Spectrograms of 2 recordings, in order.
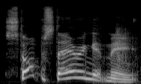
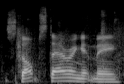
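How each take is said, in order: First: Much higher, slow and drawn out; high squeaky plea. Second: Said in the usual way. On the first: Acted. Streamer pleading with a staring animal, high and slow. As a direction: squeal it like a cartoon.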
